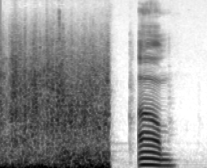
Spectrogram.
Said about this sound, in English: bombs!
